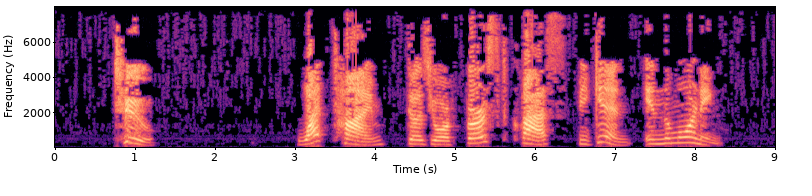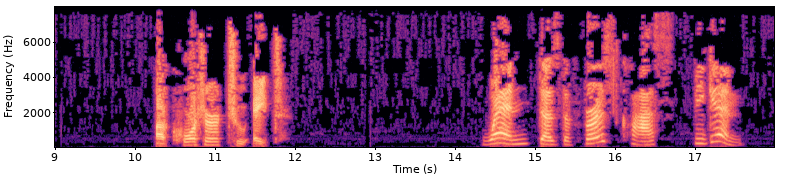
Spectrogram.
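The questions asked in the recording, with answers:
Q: When does the first class begin?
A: At a quarter to eight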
